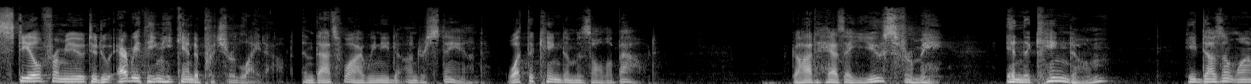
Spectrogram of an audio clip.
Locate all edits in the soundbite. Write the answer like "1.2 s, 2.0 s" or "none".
3.0 s, 4.9 s, 7.8 s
